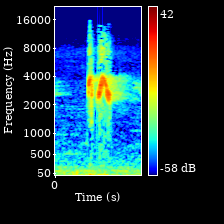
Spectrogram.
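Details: Female red-whiskered bulbul uttering one bright, quick call: a sharp opening chirp followed by a rolling, slightly descending warble with a thin trailing tone. Low hum underneath.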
